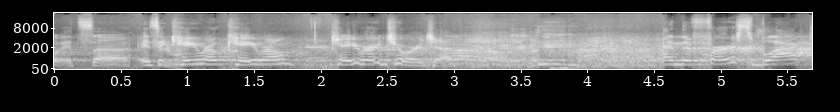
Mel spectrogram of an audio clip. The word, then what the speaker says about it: Cairo: Also breaking a color barrier as the first black physician to open a practice in her hometown of, it's not pronounced Cairo, is it Cairo? Cairo, Georgia.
